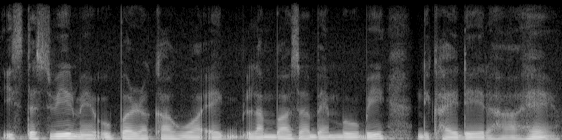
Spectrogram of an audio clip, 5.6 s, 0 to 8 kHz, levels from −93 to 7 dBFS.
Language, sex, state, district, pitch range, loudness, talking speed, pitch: Hindi, male, Arunachal Pradesh, Longding, 95-105 Hz, -17 LUFS, 160 wpm, 95 Hz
